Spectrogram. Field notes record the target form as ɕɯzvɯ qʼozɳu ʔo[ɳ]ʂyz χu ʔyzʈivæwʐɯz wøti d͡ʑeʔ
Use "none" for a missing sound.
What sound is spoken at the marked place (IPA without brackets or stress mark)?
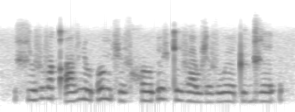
ŋ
